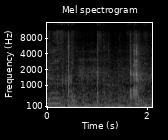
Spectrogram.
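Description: Plastic blister pack of a diecast model car being handled and slid off a metal store peg: a few faint clicks and crinkles, the strongest near the end, over a steady low background hum.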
